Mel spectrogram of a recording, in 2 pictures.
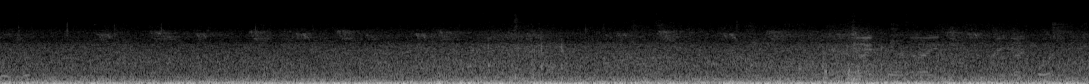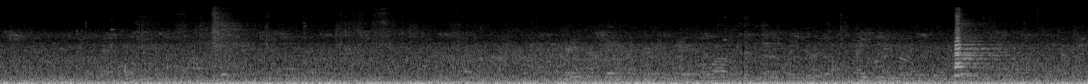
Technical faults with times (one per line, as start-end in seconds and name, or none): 12.29 gap between stream segments
18.31 gap between stream segments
